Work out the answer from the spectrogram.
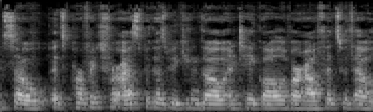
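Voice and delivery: ordinary talk, nothing marked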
